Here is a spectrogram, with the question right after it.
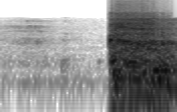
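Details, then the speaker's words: Single abrupt, explosive adult cough that sounds like a sneeze, after a brief quiet moment, during a podcast; the speaker reports a recently developed cough, barking when laughing; cough. "I am now uh have a barking cough when I laugh so I'm getting all sorts of coughs and you may hear them on these podcast"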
